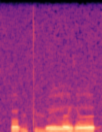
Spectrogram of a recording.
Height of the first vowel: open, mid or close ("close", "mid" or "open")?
mid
